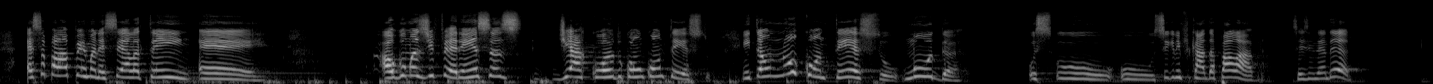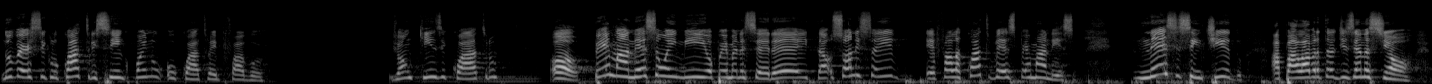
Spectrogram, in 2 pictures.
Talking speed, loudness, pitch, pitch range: 135 wpm, -30 LUFS, 320 Hz, 270-355 Hz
